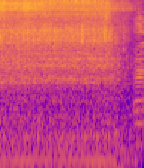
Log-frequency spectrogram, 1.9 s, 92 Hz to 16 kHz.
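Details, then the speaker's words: BMW E36 six-cylinder, cold engine, after fixing a spark issue that left it running on five cylinders, with new spark plugs: steady, even low rumble with throttle, no misfire stumble; normal running on all cylinders. "and if i give it gas it sounds kind of healthy yes the engine is cold"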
